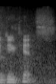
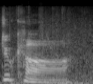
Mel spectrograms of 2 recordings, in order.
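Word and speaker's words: Ducat: duits yeah I used I used to say duits it's pronounced duar I've been I've been watching um recently I've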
